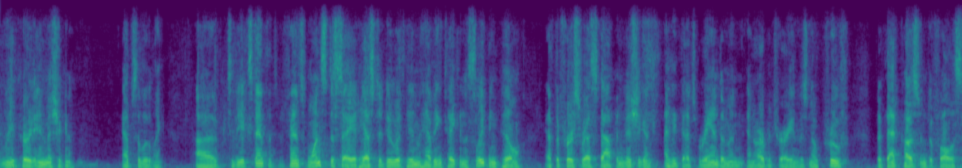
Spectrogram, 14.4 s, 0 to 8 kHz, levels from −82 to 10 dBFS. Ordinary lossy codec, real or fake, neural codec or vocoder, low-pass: Opus, 32 kbps; real; none; 7.2 kHz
